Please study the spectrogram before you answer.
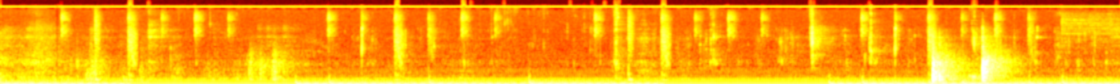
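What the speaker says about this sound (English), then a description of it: "We ain't gonna talk about nothing until after I bite this lobster." Someone bites into and chews lobster with sauce at close range during a seafood meal. Soft wet chewing and crunching sit over a steady low hum, with louder bites near the end.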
